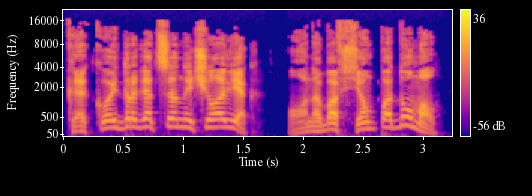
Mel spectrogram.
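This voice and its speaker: A man voicing an excitable, easily discouraged male sailor who complains and exclaims. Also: a little high, moderate pace, dry recording, studio quality, voice pushed up.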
